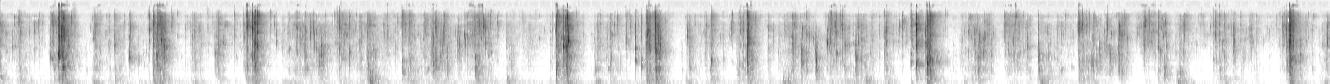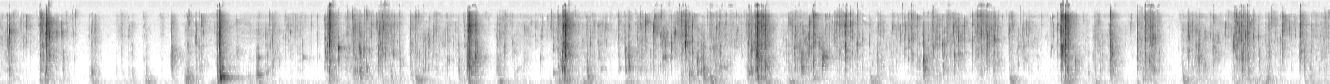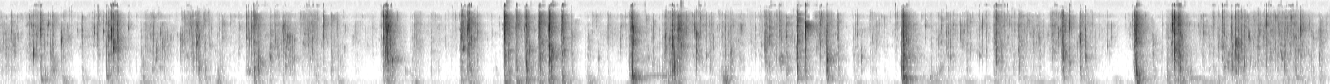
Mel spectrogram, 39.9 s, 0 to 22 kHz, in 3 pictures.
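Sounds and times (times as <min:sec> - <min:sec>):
slime squished by hand: 0:31.7 - 0:33.8.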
